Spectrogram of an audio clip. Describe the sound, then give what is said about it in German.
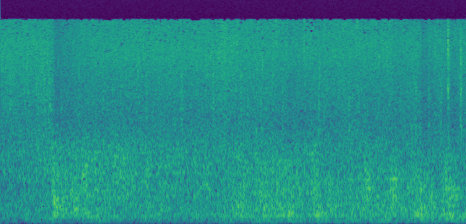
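Thunder rumbles through a heavy rainstorm at sea, with a loud, dense, continuous roar of rain and wind. A low rumble swells beneath it without distinct cracks. “Himmel und Meer brüllen, der Donner schmettert dazwischen.”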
